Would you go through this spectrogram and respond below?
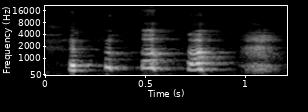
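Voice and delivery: bursting into a high-pitched laugh. Real, not acted. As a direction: crack up at yourself. Laughs at her own wild hair.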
